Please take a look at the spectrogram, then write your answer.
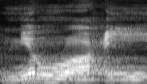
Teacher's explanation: Dan ingat sifat takrir pada ra-nya itu sekali saja getarannya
